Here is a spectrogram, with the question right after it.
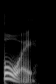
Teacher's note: Diphthongs are those cool gliding vowels where two sounds merge into one, like the oi in boy.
